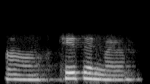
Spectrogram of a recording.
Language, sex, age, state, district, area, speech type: Telugu, female, 18-30, Andhra Pradesh, Kakinada, urban, conversation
